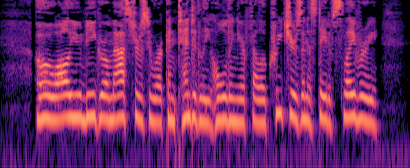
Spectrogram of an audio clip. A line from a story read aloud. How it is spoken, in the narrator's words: cried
